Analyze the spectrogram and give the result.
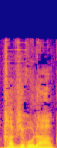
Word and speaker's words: Cravirola: C'est, alors Cravirola, comme ça se prononce en fait, C-R-A-V-I-R-O-L-A.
